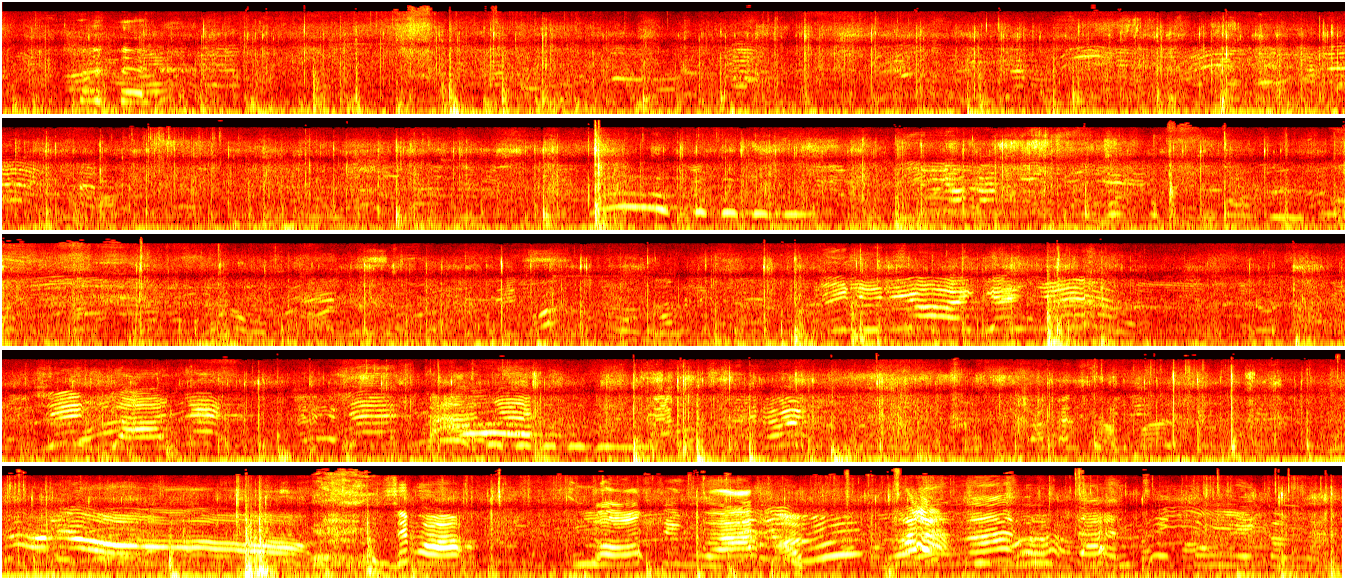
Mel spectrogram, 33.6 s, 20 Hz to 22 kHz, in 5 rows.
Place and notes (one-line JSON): {"title": "Yzeure, Place Jules Ferry, Ca glisse !", "date": "2010-12-30 16:58:00", "description": "France, Auvergne, Yzeure, skating rink, Binaural recording", "latitude": "46.57", "longitude": "3.35", "altitude": "237", "timezone": "Europe/Paris"}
